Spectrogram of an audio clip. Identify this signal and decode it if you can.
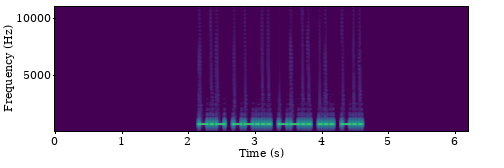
Morse code, heard as a keyed tone, about 28 wpm, 700 Hz. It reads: K7ZSD
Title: USA Call Signs - 5 Characters - 28wpm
